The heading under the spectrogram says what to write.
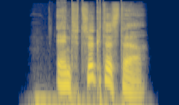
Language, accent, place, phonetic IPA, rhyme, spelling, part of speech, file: German, Germany, Berlin, [ɛntˈt͡sʏktəstɐ], -ʏktəstɐ, entzücktester, adjective, De-entzücktester.ogg
- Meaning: inflection of entzückt: 1. strong/mixed nominative masculine singular superlative degree 2. strong genitive/dative feminine singular superlative degree 3. strong genitive plural superlative degree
